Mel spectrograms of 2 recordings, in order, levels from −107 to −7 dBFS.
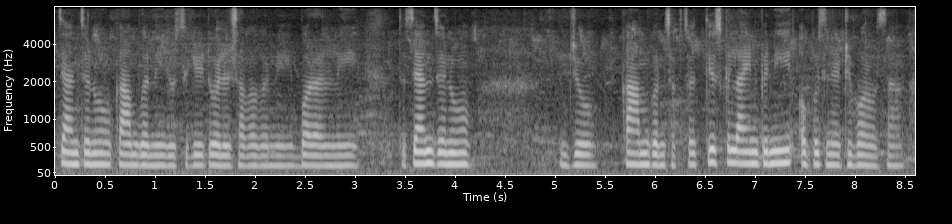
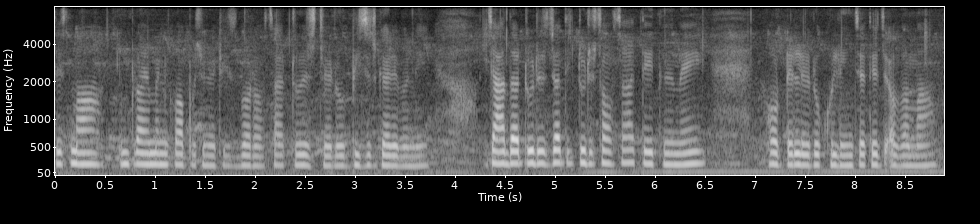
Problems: constant background noise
